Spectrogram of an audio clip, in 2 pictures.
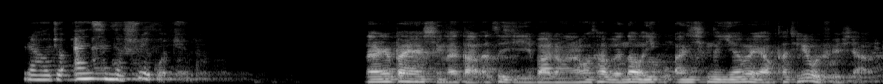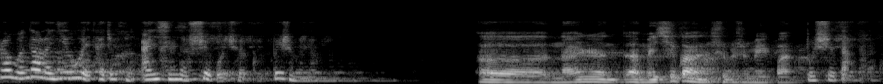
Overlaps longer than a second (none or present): none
